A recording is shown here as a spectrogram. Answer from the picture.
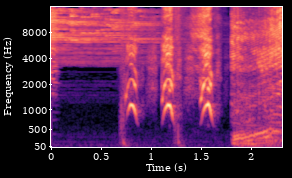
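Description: A cartoon puppy yapping three times in quick succession, each yap a short call that rises and falls in pitch. A louder, deeper sound starts just before the end.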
